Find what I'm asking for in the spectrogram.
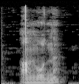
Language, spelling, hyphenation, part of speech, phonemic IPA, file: Norwegian Bokmål, anmodende, an‧mo‧den‧de, verb, /ˈan.muːdən(d)ə/, Nb-anmodende.ogg
- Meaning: present participle of anmode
